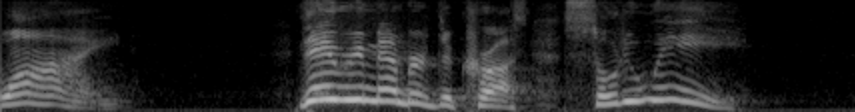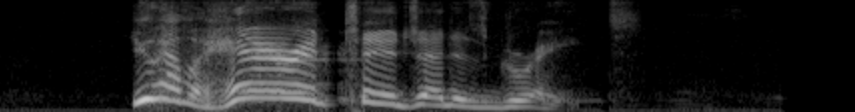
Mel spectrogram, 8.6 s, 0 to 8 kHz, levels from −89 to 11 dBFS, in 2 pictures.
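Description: Speech heard through a call path with nothing above 8 kHz, which fits a G.722 codec. From 5.6 to 6.39 s, between "have a" and "that is", there are repeated stalls (stutter). The sound catches six times, holding for about 137 ms in total, up to 56 ms at once. Late packets kept draining the jitter buffer. From 7.28 to 7.33 s, just after "that is", comes a short stall from a late packet. One sound is held for 33 ms until the packet arrives. From 8.17 s to the end there is a call audio freeze. The last sound is held for 379 ms and falls silent for 360 ms of it, likely because packets were held up and the jitter buffer ran empty.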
